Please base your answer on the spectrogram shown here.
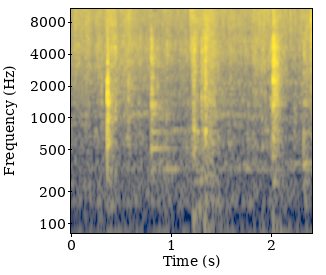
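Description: Vegetables tossed into a hot pan with chicken while cooking a creamy chicken pasta primavera, giving a steady sizzle with a few sharp clatters and stirring scrapes, close and moderately quiet, with no talking.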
